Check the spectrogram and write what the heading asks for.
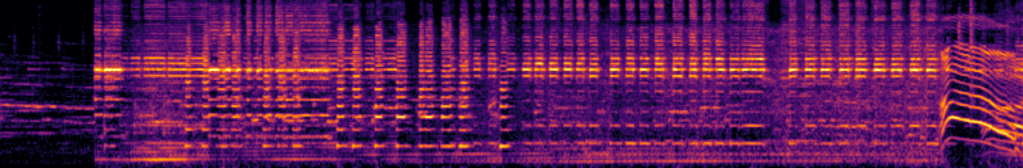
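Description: Several car horns sounding together from a passing convoy of vehicles: held blasts that start suddenly, then rapid repeated toots through the second half.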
